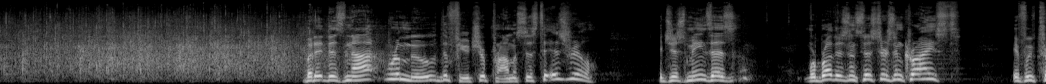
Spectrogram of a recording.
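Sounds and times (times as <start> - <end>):
church congregation applauding during a sermon: 0.0 - 4.5
speech: 3.0 - 6.0, 6.6 - 10.4.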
